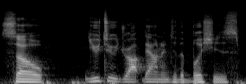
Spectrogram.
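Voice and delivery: usual speaking voice

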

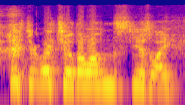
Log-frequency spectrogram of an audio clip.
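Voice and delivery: laughing through the words. Real, not acted. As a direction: crack up while asking. Laughing at his own joke.

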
